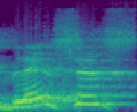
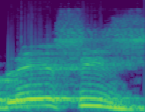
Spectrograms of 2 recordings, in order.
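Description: First: ব্লেসেস ending in "-ses", rising; old "-es" ending. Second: ব্লেসিস ending in "-siz", falling; new "-iz" ending. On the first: Teacher recalling the earlier way, ব্লেসেস with "-ses". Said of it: "আগে বলেছি". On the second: Teacher showing the corrected way, ব্লেসিস with "-siz". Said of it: "এখন বলবো আমরা". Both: Shown as a demonstration.

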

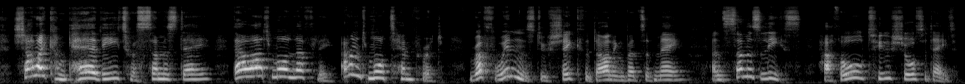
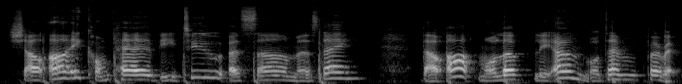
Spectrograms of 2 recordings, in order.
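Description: First: Expressive sonnet recital; verse reading. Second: Slow weak-strong beat on "Shall I compare thee"; iambic beat. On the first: Teacher reading a sonnet to test the class, expressive. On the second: Teacher proving the sonnet is iambic pentameter, rhythmic. Shows the beat after the quiz. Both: Shown as a demonstration.

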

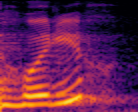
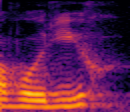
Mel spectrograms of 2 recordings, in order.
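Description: First: Said in the usual way. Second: Воріг said as "vorikh"; dialect в for г. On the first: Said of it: "Не горіх". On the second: Shown as a demonstration. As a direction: Podillia воріг, v in place of h. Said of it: "переходить у звук «в»".

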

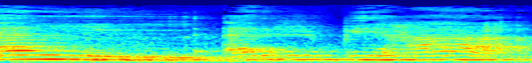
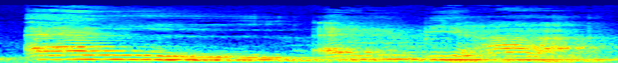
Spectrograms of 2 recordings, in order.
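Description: First: الأربعاء slow, the lam in الأربعاء clearly sounded; clear moon lam. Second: Said in the usual way. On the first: Shown as a demonstration. Teacher shows pupils the lam is pronounced, slow and clear. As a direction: stretch الأربعاء so the lam is heard. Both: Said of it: "لاحظوا الأربعاء".

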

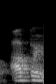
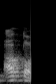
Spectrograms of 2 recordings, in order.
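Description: First: "আতে" released into a thin e sound; wrong qalqalah. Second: "আত" bounced into a rounded o sound; upward qalqalah. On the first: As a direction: let the end of "আতে" go light and forward. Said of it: "আতে নয়". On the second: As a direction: echo the end of "আত" heavy and rounded. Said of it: "তর উচ্চারণ হবে কি". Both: Shown as a demonstration.

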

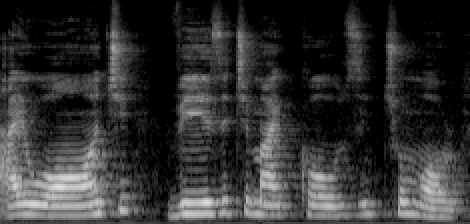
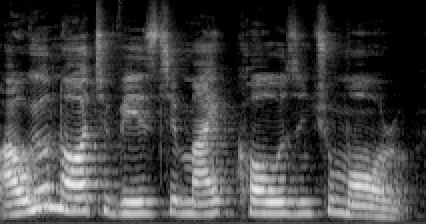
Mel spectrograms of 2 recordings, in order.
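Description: First: Slow reading using "won't"; slow careful contracted sentence; slow contracted form. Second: Slow reading with will not spelled out; slow careful full-form sentence. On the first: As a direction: contract it to "won't", slowly and clearly. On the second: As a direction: say "will not" as two clear words, slowly. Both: Shown as a demonstration. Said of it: "Aqui, ó, forma contraída".

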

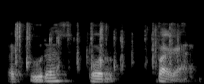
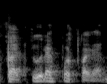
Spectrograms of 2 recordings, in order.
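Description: First: Drawn out slowly, word by word, as if writing it on the board; teacher dictating the entry to the class, slowly; slow dictation. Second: Said in the usual way. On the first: Shown as a demonstration. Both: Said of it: "Facturas por (repeated while writing)".

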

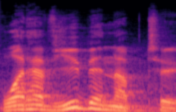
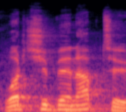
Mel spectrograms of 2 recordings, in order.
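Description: First: "What have you been up to?" with "have" said out; careful full form with "have". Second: "What you been up to?" with "have" dropped, run together; casual "What you" with no "have"; reduced casual form. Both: Shown as a demonstration. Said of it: "มาจากคำว่า".

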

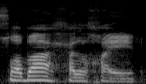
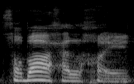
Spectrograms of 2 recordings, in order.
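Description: The two takes are said the same way.

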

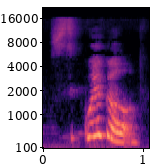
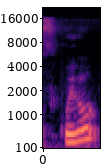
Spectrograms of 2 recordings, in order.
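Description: First: Squiggle said higher and louder, falling to a firm end; teacher naming a shape. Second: Squiggle said as a question, rising at the end; asking tune. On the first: Teacher presents a new shape word to children, emphatic. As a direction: announce squiggle brightly to the class. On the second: Teacher asks children if they know the word, rising question. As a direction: check if the kids know squiggle. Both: Shown as a demonstration. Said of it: "Do you know what it's called".

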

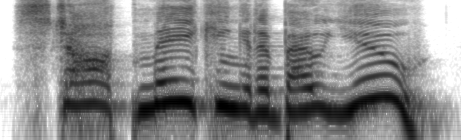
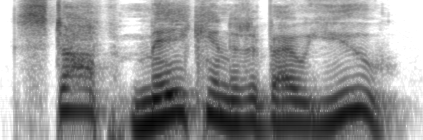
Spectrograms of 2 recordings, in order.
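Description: First: "Stop making it about you" much louder, higher and very slow; loud repeat. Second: "Stop making it about you" said slowly, each word weighed; slow emphasis. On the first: Coach repeating to clients, louder and slower. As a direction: shout it out slowly. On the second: Coach telling clients, slow and firm. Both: Shown as a demonstration.

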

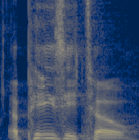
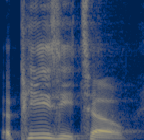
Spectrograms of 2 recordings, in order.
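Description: First: Careful pronunciation of epizito, stress on ZEE; Greek word pronounced. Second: Epizito repeated as eh-pee-ZEE-toh after spelling it; Greek word pronounced. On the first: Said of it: "I'm gonna try to pronounce it". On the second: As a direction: say epizito clearly once more. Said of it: "E P I Z E T O". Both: Shown as a demonstration.

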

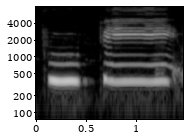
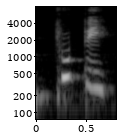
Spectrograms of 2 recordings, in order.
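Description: First: Poupée high and loud, both syllables held; drawn-out syllables. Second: Said in the usual way. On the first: Shown as a demonstration. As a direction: sing out POU, PÉE slowly. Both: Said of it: "dans le deuxième".

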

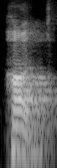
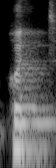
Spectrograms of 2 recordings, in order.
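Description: First: American "hot" with an open ah vowel, like "haht"; American-accented "hot". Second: British "hot" with a short rounded o; British-accented "hot". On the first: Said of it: "In American accent". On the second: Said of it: "In British accent". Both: Shown as a demonstration.

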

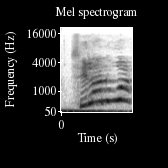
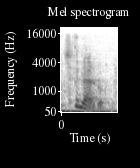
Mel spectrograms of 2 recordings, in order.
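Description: First: Loud, high burst on the rule; emphatic insistence. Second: Said in the usual way. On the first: Acted. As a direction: proclaim LOI high and very loud. (insistance criée, forte et aiguë)

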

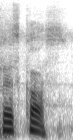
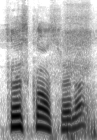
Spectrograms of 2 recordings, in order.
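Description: First: Said in the usual way. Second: Called out loud. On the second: Real, not acted. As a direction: call it out to your mate, higher and louder. Calling cast to fishing partner.

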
